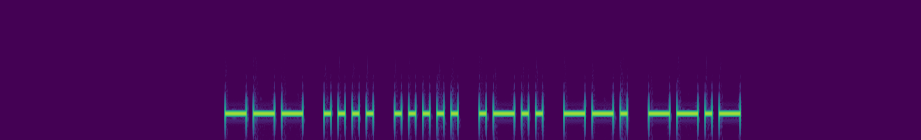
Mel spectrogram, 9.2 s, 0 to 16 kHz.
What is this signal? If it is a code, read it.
Morse code, heard as a keyed tone, about 17 wpm, 700 Hz. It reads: OH5LGQ
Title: DXCC-100 Call Signs - 6 Characters - Repeated 2x - 17wpm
